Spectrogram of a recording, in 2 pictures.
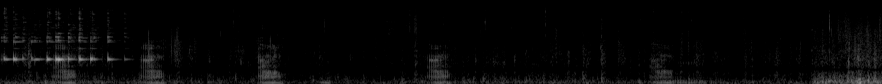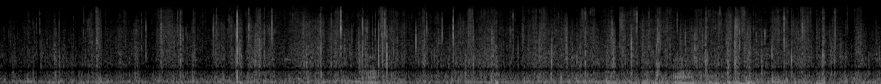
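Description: Reindeer giving short, rough grunting calls in quick bursts, followed by a steady rushing noise.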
